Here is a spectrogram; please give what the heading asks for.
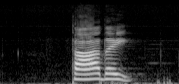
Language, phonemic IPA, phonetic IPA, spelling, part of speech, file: Tamil, /t̪ɑːd̪ɐɪ̯/, [t̪äːd̪ɐɪ̯], தாதை, noun, Ta-தாதை.ogg
- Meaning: 1. father 2. grandfather 3. Brahma, the god of creation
